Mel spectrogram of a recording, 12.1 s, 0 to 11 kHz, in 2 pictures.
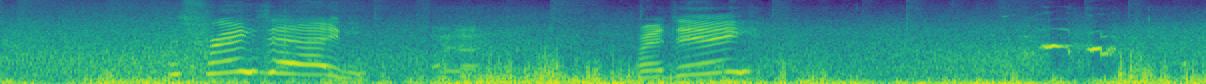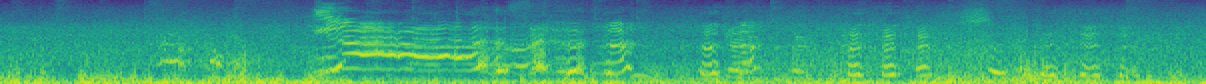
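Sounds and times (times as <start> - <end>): wind buffeting microphone: 0.0 - 12.0
dog whining: 5.1 - 5.6
dog yipping: 5.1 - 5.7, 6.8 - 7.2.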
